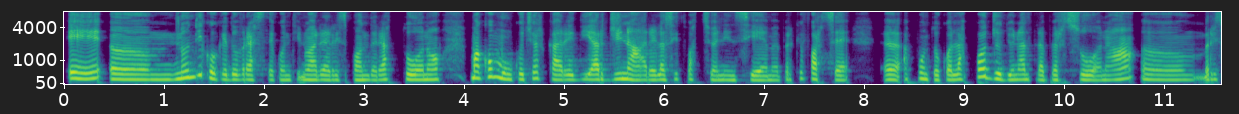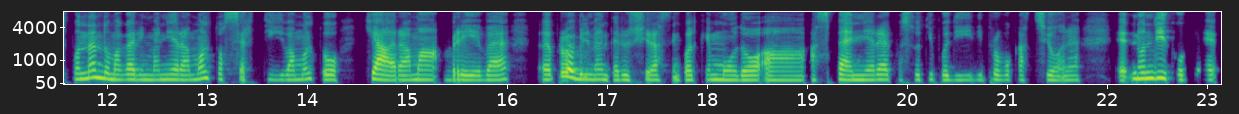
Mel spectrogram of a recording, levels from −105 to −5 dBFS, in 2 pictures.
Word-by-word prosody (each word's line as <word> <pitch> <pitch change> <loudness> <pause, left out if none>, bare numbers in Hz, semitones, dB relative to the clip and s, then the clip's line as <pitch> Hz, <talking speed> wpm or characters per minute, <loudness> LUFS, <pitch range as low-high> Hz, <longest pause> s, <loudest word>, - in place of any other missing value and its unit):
e, 250 +1 +5
uhm, 205 -2 +2
non 280 +4 +6
dico 310 -8 +2
che 205 -1 -3
dovreste 200 -1 -2
continuare 195 0 -2
a - - +1
rispondere 190 0 -3
a 210 - -2
tono, 205 0 +3 0.3
ma 265 -1 +7
comunque 250 -8 +3
cercare 200 -4 -1
di 210 +2 -2
arginare 200 -2 +2
la 205 - +2
situazione 195 -2 -7
insieme, 185 -1 -2
perché 205 +7 -11
forse, 215 -6 -1 0.3
uhm, 200 0 +2
appunto 220 -2 -3
con 195 +2 -1
l'appoggio 235 +3 +2
di 195 -2 -2
un'altra 205 -1 -2
persona, 195 +3 -1
uhm, 195 -1 -4
rispondendo 235 +5 +3
magari 205 -1 +1
in 200 - -2
maniera 200 0 -1
molto 245 +3 -1
assertiva, 200 -2 -3
molto 200 -2 -1 0.2
chiara 190 -4 +5
ma 200 -1 +1
breve, 190 +1 0 0.3
uhm, 200 - +3
probabilmente 205 +2 +4
riuscireste 195 0 -3
in - - -5
qualche 190 +1 -3
modo 190 -2 +1
a 180 -1 -1
a 200 - -8
spegnere 195 0 +1
questo 200 0 -7
tipo 195 -1 -5
di 185 0 -10
di 190 +1 -12
provocazione. 190 -1 -5 0.3
E 185 - 0
non 245 +1 +6
dico 255 -6 +4
che 200 -5 -6
200 Hz, 150 wpm, -23 LUFS, 190-215 Hz, 0.3 s, ma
